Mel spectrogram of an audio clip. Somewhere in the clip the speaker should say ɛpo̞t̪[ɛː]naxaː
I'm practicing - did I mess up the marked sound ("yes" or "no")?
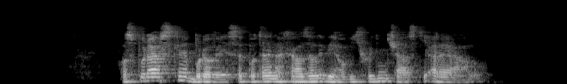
no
